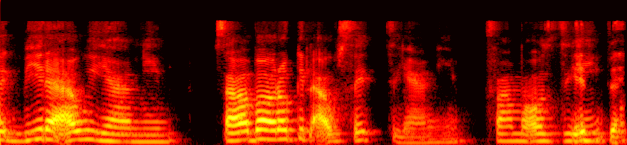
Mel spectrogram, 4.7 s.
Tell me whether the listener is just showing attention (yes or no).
no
